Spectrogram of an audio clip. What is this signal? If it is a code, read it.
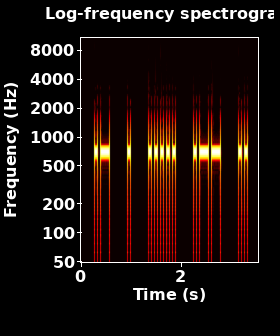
Morse code, heard as a keyed tone, about 20 wpm, spaced as for 14 wpm, 700 Hz. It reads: AE5WI
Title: 213 Lesson 34g - Number 8 - Call Signs 20wpm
